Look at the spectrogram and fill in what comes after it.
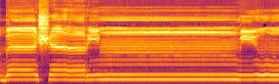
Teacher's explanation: Huruf mim kita tekan, kita tahan, serta kita dengungkan. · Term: idgham bighunah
